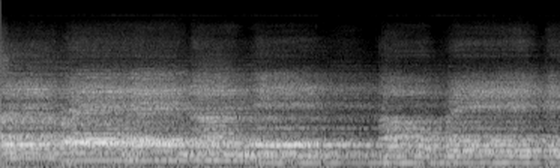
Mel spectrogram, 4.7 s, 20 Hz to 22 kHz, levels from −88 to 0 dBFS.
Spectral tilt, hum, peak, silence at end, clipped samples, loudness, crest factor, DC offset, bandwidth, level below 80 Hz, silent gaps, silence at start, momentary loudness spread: -6 dB/octave; none; -6 dBFS; 0 s; under 0.1%; -21 LUFS; 14 dB; under 0.1%; 12 kHz; -48 dBFS; none; 0 s; 9 LU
